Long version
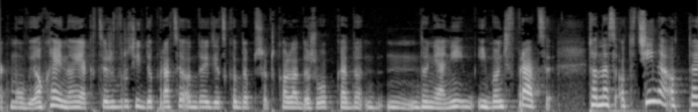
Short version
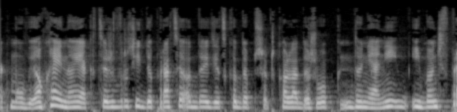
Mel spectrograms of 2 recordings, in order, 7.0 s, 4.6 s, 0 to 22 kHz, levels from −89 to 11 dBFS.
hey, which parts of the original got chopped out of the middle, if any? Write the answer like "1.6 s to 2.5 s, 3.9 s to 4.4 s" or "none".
3.4 s to 4.1 s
